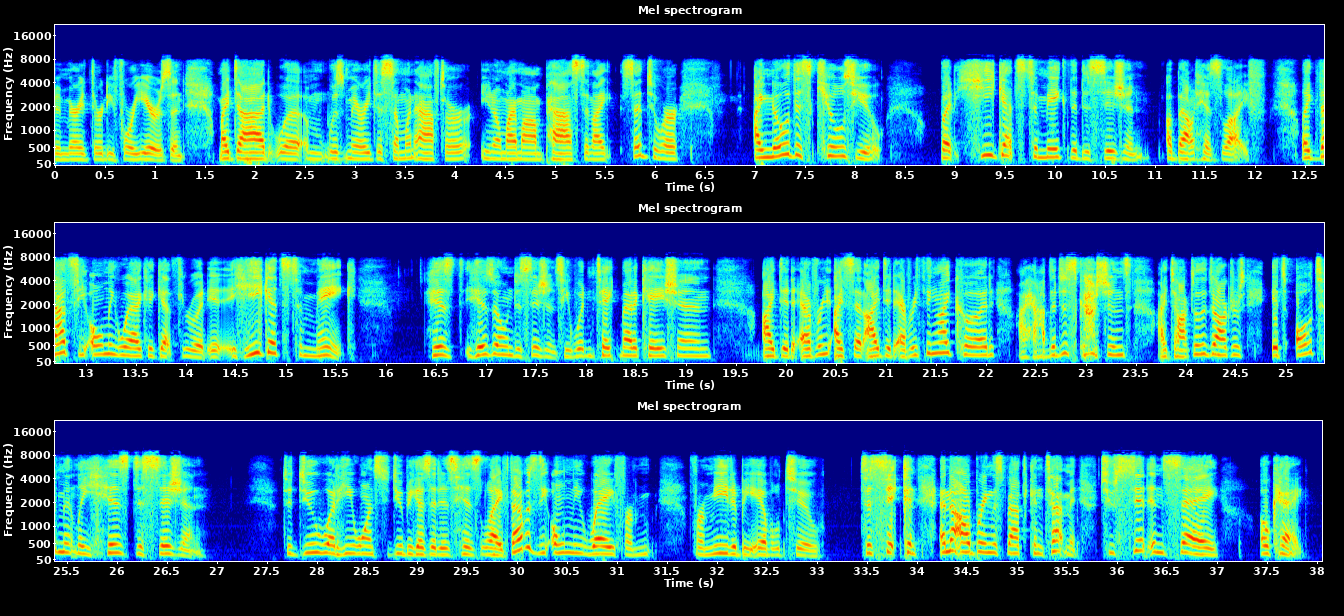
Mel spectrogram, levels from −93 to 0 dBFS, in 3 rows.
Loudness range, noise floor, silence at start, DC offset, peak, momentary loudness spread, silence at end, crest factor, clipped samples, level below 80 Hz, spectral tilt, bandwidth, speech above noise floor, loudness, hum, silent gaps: 2 LU; -55 dBFS; 0 s; under 0.1%; -4 dBFS; 10 LU; 0.2 s; 16 dB; under 0.1%; -60 dBFS; -2 dB/octave; 9.4 kHz; 34 dB; -20 LUFS; none; none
